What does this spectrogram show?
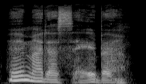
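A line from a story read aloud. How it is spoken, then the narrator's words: Sighing reply. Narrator (German): erwiderte Camille seufzend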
